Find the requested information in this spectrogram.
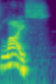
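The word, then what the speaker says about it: Lyse: Lysa, not lease. Why are you pronouncing it like that? It's lice cuz she's a little louse and she doesn't want to go away.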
